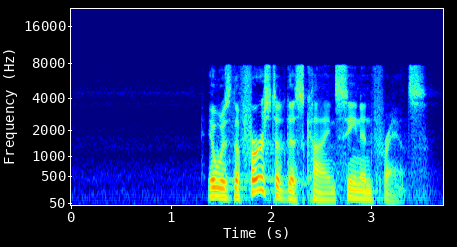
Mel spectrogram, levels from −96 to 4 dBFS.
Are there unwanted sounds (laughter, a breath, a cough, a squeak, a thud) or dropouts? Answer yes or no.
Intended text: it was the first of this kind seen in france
no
